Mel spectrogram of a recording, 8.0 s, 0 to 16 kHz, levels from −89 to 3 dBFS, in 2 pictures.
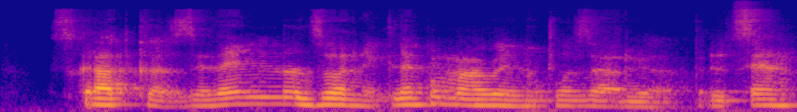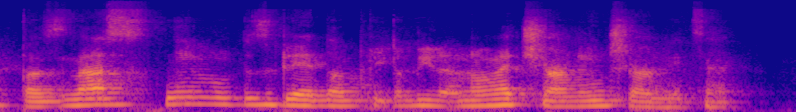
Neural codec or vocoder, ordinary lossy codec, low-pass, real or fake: codec, 44.1 kHz, 2.6 kbps, DAC; Opus, 16 kbps; 14.4 kHz; fake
